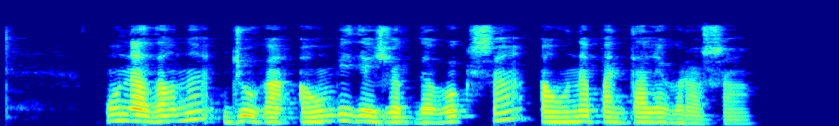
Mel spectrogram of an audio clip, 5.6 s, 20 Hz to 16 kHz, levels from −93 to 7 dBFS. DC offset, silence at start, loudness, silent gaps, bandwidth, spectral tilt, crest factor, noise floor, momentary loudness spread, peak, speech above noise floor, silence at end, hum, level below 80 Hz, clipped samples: under 0.1%; 0.7 s; -30 LUFS; none; 7.8 kHz; -5.5 dB/octave; 24 dB; -76 dBFS; 10 LU; -8 dBFS; 46 dB; 0.6 s; none; -72 dBFS; under 0.1%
